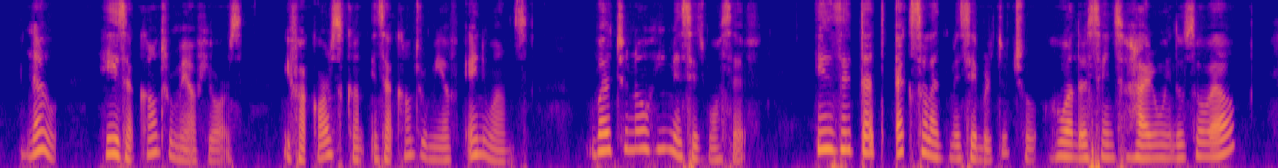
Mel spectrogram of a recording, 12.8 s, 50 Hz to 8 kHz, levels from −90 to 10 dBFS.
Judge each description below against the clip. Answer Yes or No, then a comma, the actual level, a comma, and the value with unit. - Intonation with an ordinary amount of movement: No, wide, 6.1 semitones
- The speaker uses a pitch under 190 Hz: No, high, 195 Hz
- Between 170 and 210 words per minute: No, average, 160 wpm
